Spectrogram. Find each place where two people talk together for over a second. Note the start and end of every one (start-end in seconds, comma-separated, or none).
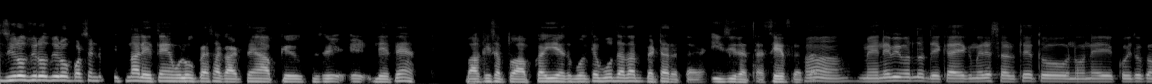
none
